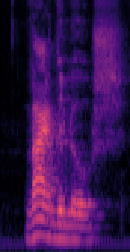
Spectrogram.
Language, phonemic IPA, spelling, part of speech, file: Dutch, /ˈʋardəˌlos/, waardeloos, adjective, Nl-waardeloos.ogg
- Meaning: worthless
